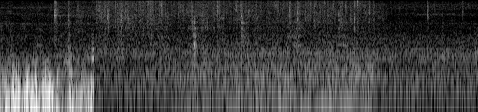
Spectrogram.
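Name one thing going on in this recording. Food sizzles in a hot frying pan.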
